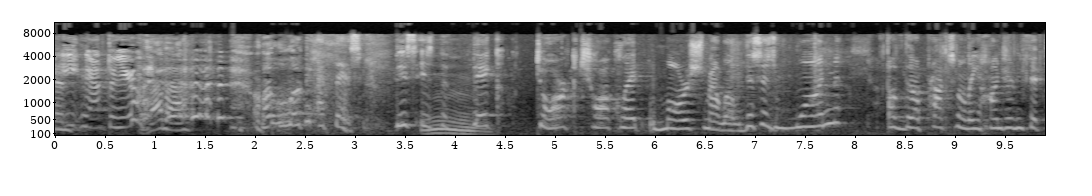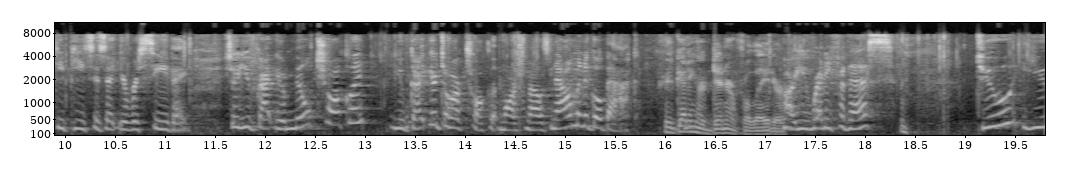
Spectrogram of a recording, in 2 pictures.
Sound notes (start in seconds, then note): 0.8 laughter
